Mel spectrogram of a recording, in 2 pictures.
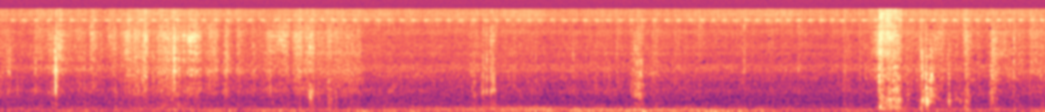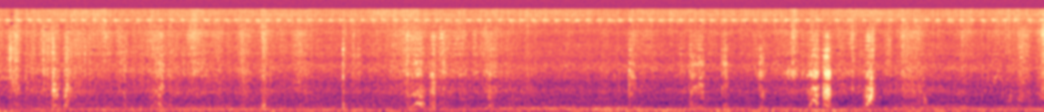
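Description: Near silence outdoors: a low steady rumble with a few faint clicks and knocks from handling the packed pop-up tent in its nylon carry bag, the clearest about eleven seconds in.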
